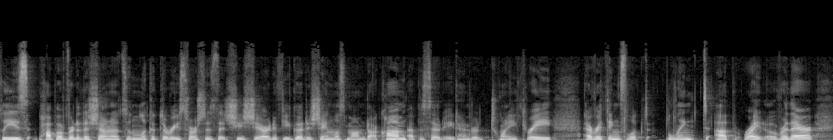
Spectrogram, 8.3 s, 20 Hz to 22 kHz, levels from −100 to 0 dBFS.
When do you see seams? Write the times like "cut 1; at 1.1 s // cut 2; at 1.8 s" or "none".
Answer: cut 1; at 4.1 s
